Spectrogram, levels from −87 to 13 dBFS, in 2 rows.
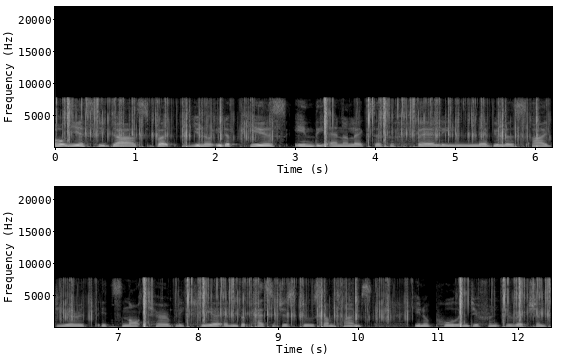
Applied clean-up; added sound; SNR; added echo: none; Crushing; 2 dB; none.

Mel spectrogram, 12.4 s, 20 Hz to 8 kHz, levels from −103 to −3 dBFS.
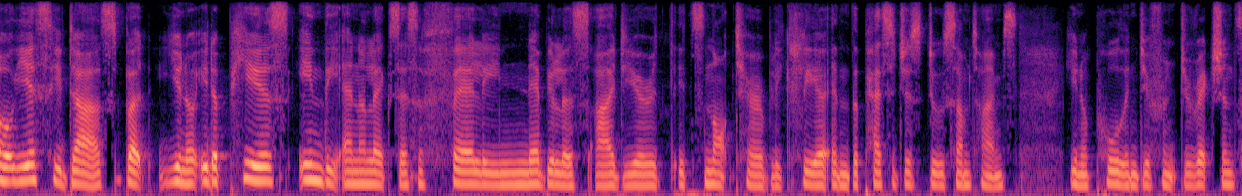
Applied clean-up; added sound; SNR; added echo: none; none; none; none.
